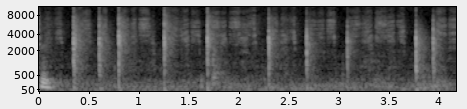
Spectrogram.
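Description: Chalk writing on a blackboard: a string of irregular sharp taps and short scratches as the chalk strikes and drags across the slate.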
